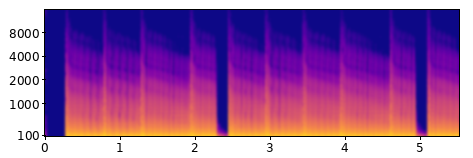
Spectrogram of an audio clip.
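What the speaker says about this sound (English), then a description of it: "So this is what the first 808 sounds like." A Behemoth 808 bass from the Terminus 808 kit, programmed in FL Studio, plays a run of heavy sustained sub-bass notes with sharp attacks. Each note lasts about half a second, with two short gaps, and the bass sounds alone and loud.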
